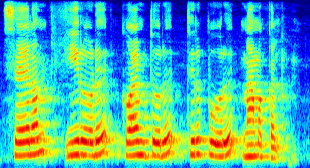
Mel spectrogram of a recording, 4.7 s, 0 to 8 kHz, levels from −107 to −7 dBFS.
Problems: none marked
